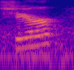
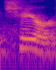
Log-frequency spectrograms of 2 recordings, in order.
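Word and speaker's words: Cher: Why do I keep saying chair? Like I don't know how to pronounce share. You know, you know Sher was Sher was uh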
